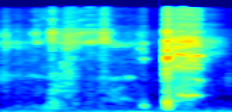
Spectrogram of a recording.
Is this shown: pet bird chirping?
no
